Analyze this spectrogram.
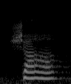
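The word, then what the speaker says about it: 沙: say sand and Chinese to sand is said like this sha yeah it's that high flat level tone again sha one more time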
